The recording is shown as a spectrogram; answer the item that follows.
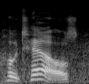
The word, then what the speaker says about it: hotel: And there are a lot of hotels because it's a tourist town. Remember, hotel, put the stress on the second syllable. Hotel. Not hotel, but hotel.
